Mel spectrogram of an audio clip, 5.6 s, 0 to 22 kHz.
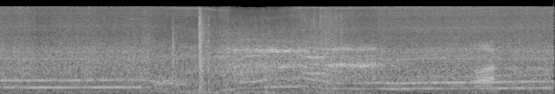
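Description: A Nissan Skyline GTR, a 4x4, accelerates in the racing game Driveclub, its engine note climbing and shifting steadily, with tire noise and a brief knock mixed into the continuous drone.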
